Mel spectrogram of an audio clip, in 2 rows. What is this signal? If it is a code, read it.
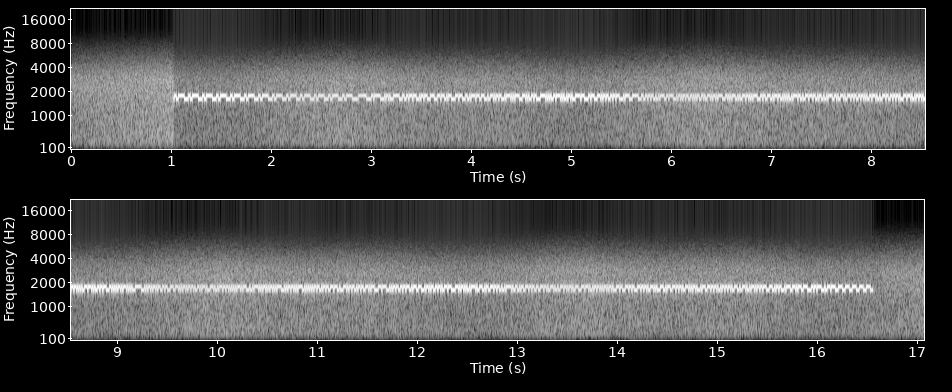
NAVTEX (SITOR-B), 100 baud, 170 Hz shift, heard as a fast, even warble, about 1700 Hz centre, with radio static. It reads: ZCZC TA46 CONTAINER ADRIFT IN PSN 46-39N 154-44W. CANCEL THIS MSG 09 1500 UTC.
